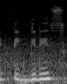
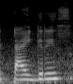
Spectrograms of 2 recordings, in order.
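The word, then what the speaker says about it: tigris: line और Panthera टाइग्रेस अब कोई इसे टिगरिस कहेगा कोई सेसे टाइग्रेस कहेगा तो भाई आप अपने अकॉर्डिंग बोल लेना इसकी प्रोनाउंस कर लेना ठीक है पैंथेरा ली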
